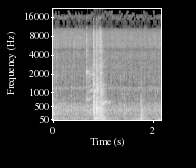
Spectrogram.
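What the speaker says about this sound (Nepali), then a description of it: "त्यो भुटनलाई भुट्ने विचार गरेँ" Goat meat sizzles in a hot pan with a brief burst of louder frying and stirring, then settles back to a low crackle.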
